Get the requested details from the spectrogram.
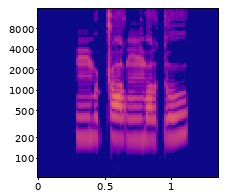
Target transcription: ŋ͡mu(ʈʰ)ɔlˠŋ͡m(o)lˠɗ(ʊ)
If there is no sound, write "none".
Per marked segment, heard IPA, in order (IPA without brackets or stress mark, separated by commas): ʈ, o, u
